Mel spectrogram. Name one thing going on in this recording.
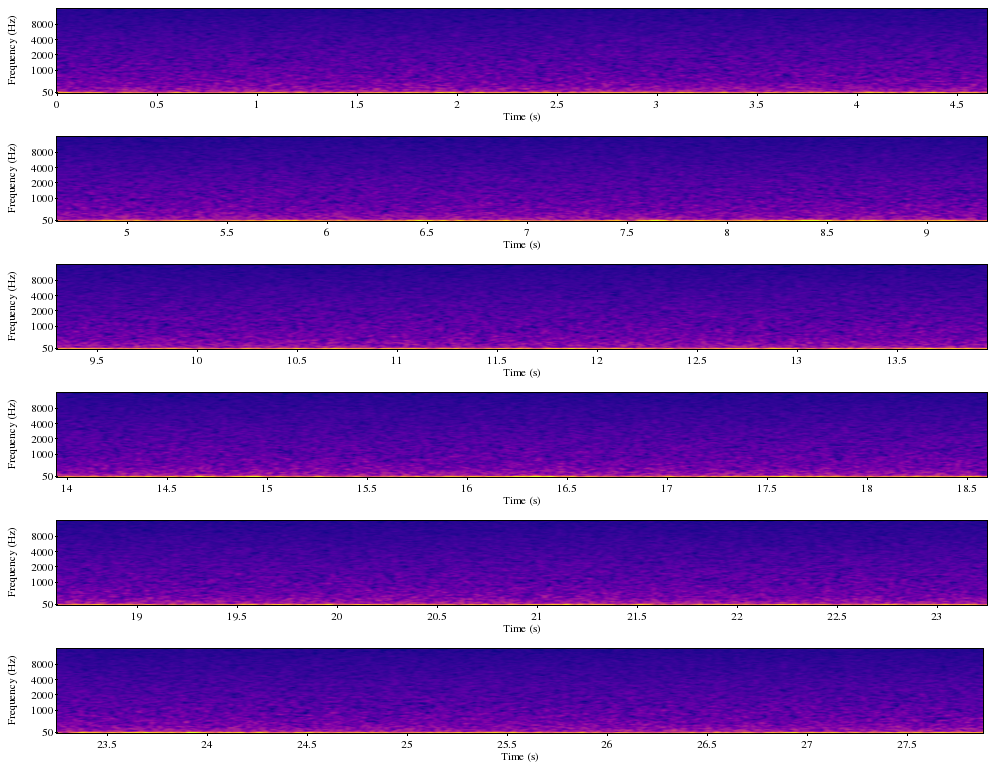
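Tyres rumble over rough, rocky dirt.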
